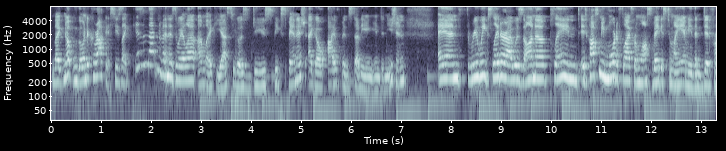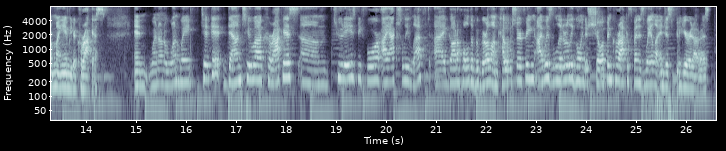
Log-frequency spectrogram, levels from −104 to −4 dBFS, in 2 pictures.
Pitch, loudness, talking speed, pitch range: 200 Hz, -18 LUFS, 220 wpm, 170-230 Hz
